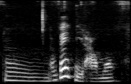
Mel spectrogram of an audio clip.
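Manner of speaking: slow, soft, sly musing; mischievous. A narrator's reading. Mary teasing Fred while pretending to think, mischievous. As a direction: toy with him, lips twisted. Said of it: "storcendo maliziosamente gli angoli della bocca".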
